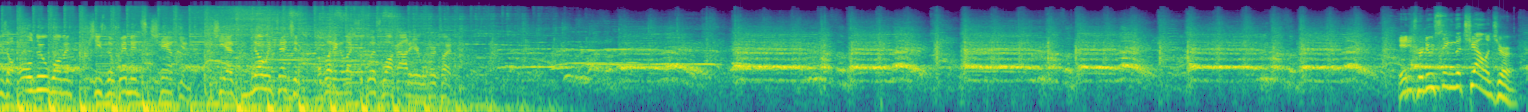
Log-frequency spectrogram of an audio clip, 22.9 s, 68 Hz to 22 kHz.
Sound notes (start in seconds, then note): 9.5 cheers & applause; 12.9 fans chanting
